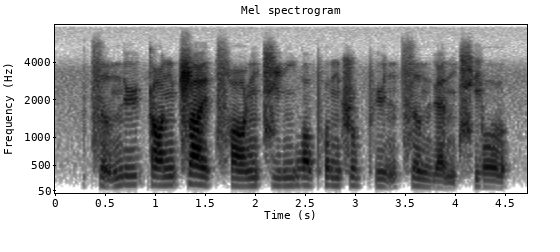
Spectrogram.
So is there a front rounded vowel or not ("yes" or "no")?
yes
